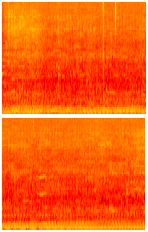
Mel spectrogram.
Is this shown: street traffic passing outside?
yes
